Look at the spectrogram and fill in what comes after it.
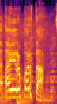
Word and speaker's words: аэропорта: В именительном падеже единственного числа ударная буква «о» – аэропорта. Во всех других падежах, за исключением дательного, в аэропорту, ударение также падает на «о». Следовательно, говорить «аэропорта» и ставить ударение на последний слог неправильно.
